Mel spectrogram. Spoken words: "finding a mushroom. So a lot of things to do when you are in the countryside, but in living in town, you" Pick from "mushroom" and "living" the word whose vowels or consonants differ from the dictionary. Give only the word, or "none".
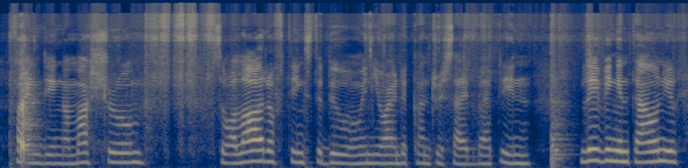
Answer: none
